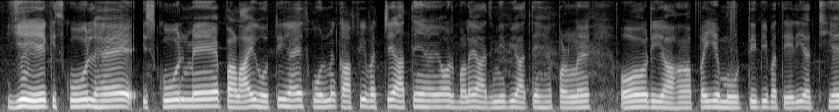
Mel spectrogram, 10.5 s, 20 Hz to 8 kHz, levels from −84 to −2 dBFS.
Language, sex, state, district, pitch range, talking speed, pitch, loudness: Hindi, male, Uttar Pradesh, Jyotiba Phule Nagar, 155-175 Hz, 175 wpm, 160 Hz, -15 LUFS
